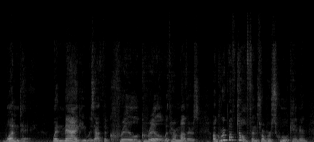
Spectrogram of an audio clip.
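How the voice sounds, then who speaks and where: A woman narrates a storybook for young children. Her pitch swings widely and her tone has a husky, breathy edge. She leans on key words and leaves dramatic pauses. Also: huge pitch swings. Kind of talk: expressive picture-book read-aloud.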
